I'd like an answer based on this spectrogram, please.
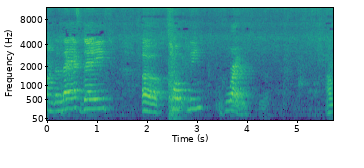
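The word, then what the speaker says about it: Ptomley Grey: Yeah, the P is. That's what I'm saying. Totally Gray, not Tommy Gray.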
